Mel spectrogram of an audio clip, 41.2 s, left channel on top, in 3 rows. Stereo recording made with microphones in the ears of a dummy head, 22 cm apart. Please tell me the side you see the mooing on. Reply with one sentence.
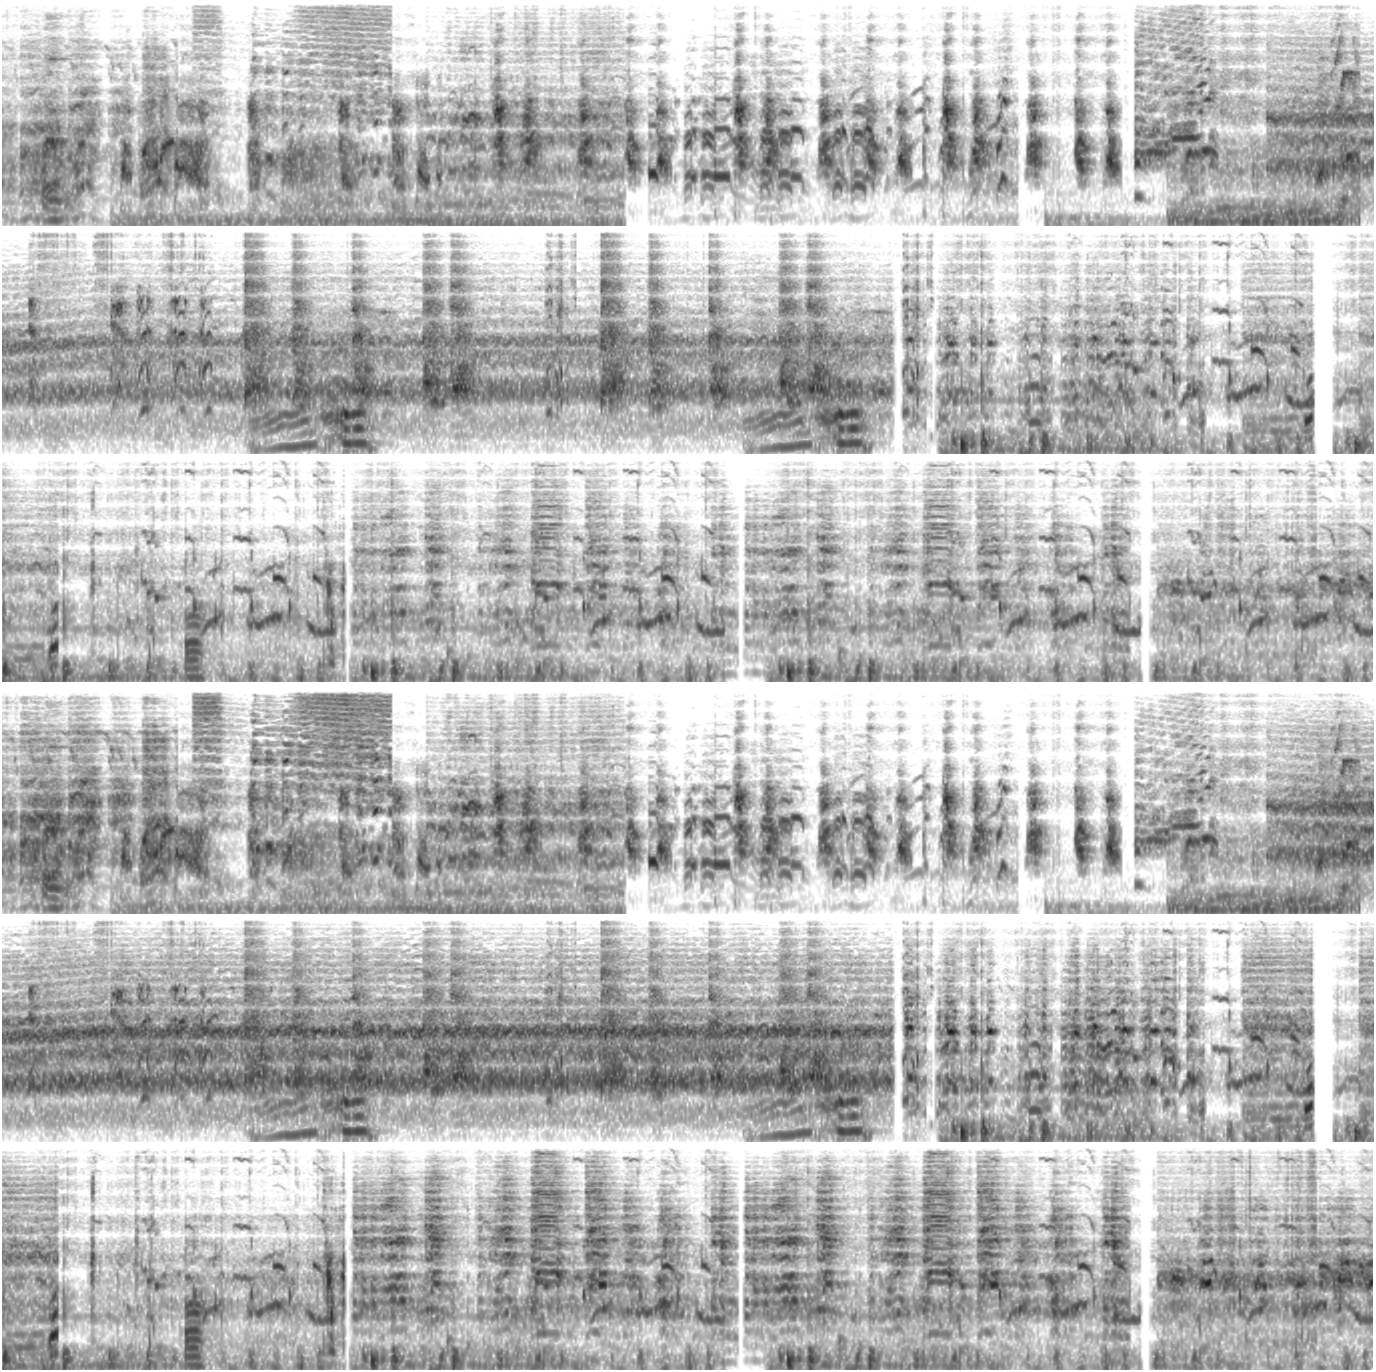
In this clip you hear the mooing on the left.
